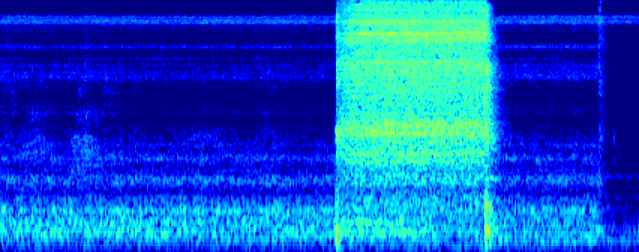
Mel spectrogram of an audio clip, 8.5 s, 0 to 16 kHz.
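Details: Hamilton T1 transfer ventilator pre-use tightness check on an ICU transfer trolley, patient circuit disconnected and occluded by thumb: low room hum, a click, about two seconds of steady airflow hiss, another click.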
